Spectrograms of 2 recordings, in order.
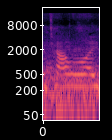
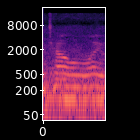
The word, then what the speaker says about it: Talalay: I'm Rachel Talalay. Thank you for pronouncing it properly. I practiced. Didn't they tell you Talalay from Gallifrey? No. Or Talalay like Tallahassee. Those are the two.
